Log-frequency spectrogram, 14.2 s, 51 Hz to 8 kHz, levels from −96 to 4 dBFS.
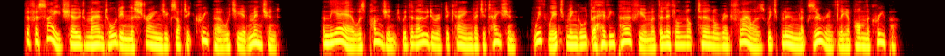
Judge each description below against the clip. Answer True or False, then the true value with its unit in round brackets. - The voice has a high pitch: False (140 Hz)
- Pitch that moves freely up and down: False (4.2 semitones)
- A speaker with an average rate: True (180 wpm)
